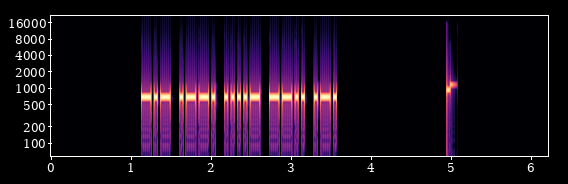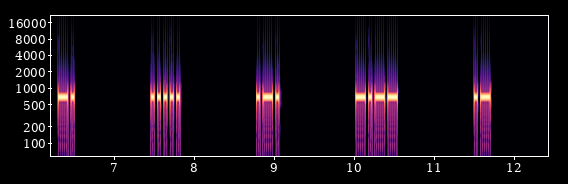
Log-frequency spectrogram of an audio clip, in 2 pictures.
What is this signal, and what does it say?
Morse code, heard as a keyed tone, about 31 wpm, spaced as for 13 wpm, 700 Hz. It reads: KP4ZR N5RYA
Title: USA Call Signs - 8x Character Spacing - 30wpm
